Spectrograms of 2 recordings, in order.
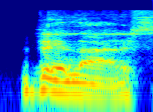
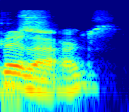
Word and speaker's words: Velaz: Velaz is what she says. Velaz.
